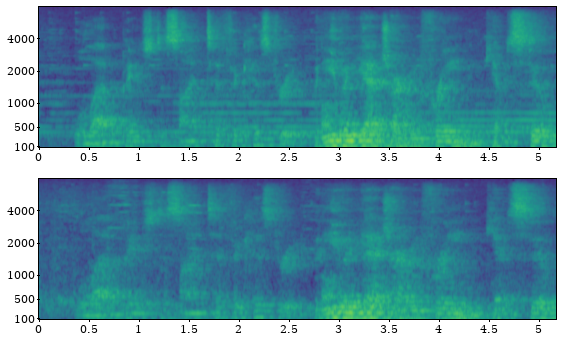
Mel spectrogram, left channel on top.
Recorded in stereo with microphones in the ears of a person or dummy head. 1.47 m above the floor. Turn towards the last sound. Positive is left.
turn(degrees=40)  # may be behind; listen again after turning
